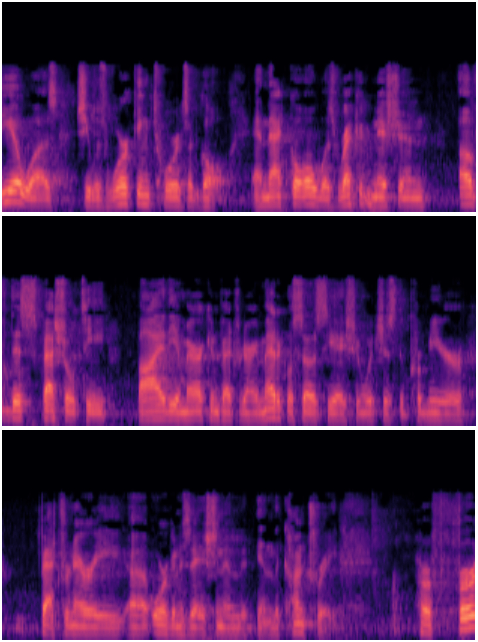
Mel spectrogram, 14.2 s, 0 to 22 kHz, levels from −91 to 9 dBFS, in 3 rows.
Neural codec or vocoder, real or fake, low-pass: codec, 24 kHz, 3.1 kbps, DualCodec; fake; 7.2 kHz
